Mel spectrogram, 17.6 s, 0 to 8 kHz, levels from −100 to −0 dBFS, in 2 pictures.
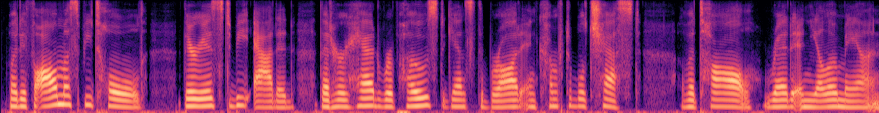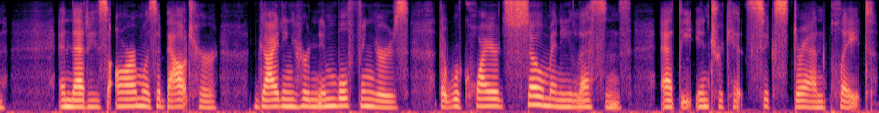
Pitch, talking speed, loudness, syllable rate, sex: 180 Hz, 170 wpm, -18 LUFS, 4.7 syllables/s, female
